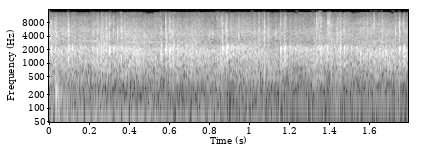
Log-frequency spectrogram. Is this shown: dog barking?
no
